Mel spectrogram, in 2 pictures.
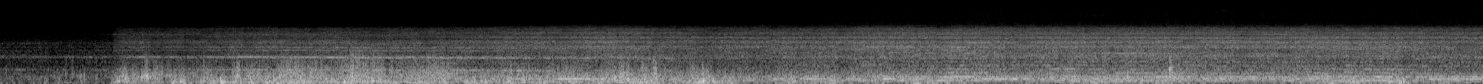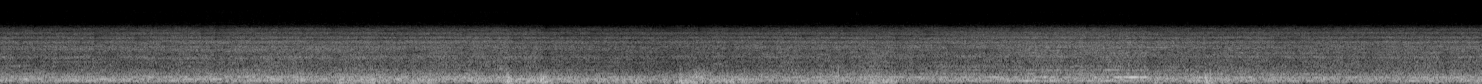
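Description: Freight train of sand wagons hauled by an HVLE class 159 locomotive passing, a steady loud rumble of wheels on rail that sets in suddenly about a second in, with several held tones running through it.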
